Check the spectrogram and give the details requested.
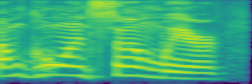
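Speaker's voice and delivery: high no, set and sure; teen refusing an all-girls college, high and firm; firm refusal. Retold or imitated. Teen insisting.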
